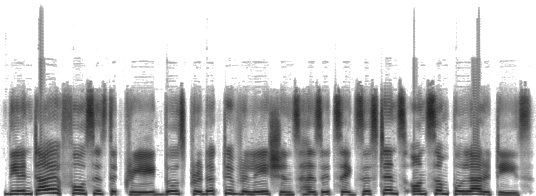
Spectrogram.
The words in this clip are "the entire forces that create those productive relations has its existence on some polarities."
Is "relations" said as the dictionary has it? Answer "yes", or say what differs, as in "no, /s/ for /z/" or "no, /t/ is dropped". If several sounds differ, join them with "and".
yes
